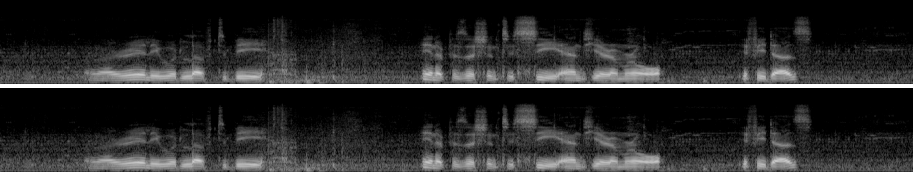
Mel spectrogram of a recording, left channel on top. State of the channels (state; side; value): identical; both; correlation 1.00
